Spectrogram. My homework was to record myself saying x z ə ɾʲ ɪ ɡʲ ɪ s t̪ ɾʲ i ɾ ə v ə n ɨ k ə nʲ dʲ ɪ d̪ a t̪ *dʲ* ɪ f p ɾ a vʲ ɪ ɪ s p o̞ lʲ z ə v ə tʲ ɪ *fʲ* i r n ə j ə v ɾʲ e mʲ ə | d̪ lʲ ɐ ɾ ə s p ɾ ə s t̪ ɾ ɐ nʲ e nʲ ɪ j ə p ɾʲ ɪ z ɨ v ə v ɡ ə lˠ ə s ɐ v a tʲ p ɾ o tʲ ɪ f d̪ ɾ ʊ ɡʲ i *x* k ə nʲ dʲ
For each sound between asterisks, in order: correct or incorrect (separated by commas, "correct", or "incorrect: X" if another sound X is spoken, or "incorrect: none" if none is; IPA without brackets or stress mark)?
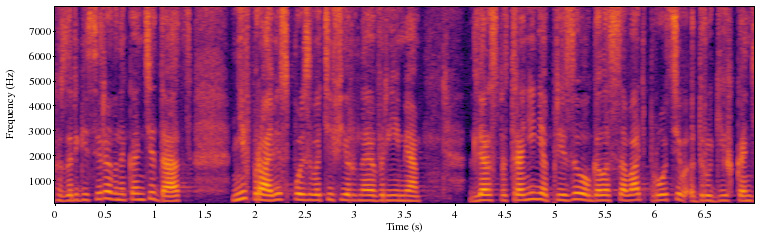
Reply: incorrect: nʲ, correct, correct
